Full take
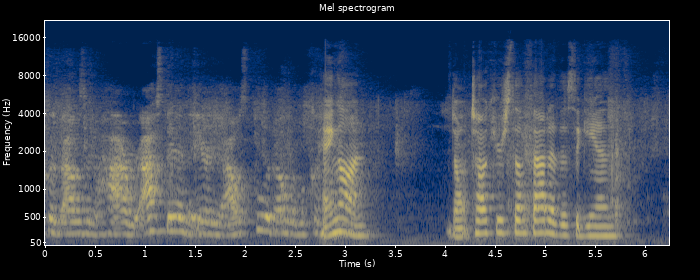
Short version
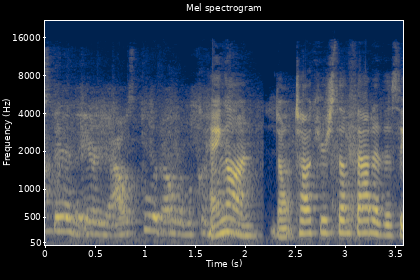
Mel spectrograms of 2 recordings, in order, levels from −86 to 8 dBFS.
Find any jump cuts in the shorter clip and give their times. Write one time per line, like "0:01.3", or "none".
0:02.2

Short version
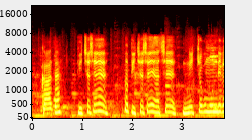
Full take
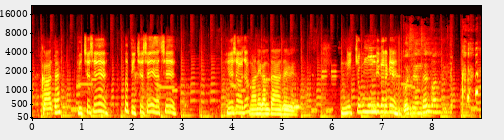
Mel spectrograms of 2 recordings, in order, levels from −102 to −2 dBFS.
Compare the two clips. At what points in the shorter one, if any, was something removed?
0:02.9

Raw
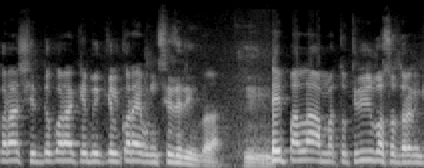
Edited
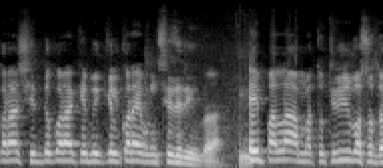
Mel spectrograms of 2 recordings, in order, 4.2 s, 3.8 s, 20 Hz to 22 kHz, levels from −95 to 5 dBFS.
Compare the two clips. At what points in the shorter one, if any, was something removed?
0:02.4

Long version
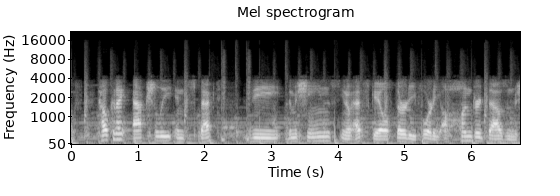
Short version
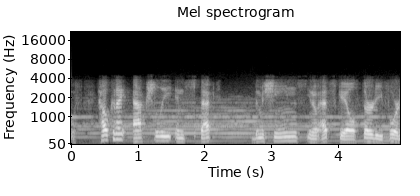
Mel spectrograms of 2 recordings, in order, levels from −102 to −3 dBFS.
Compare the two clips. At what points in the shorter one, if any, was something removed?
0:02.6

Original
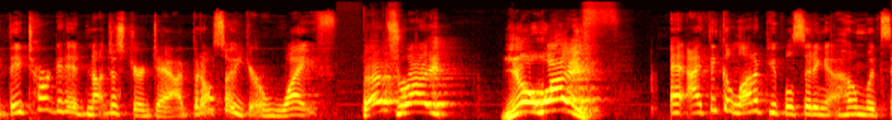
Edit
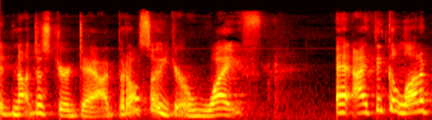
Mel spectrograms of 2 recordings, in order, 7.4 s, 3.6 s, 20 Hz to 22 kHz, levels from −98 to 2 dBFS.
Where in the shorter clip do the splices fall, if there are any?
0:02.2

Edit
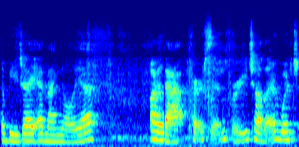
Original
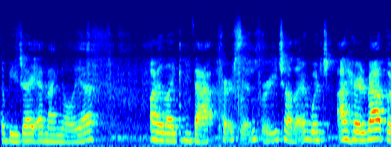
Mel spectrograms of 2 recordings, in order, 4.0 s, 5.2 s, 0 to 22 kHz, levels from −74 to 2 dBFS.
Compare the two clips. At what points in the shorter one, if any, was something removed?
0:02.2

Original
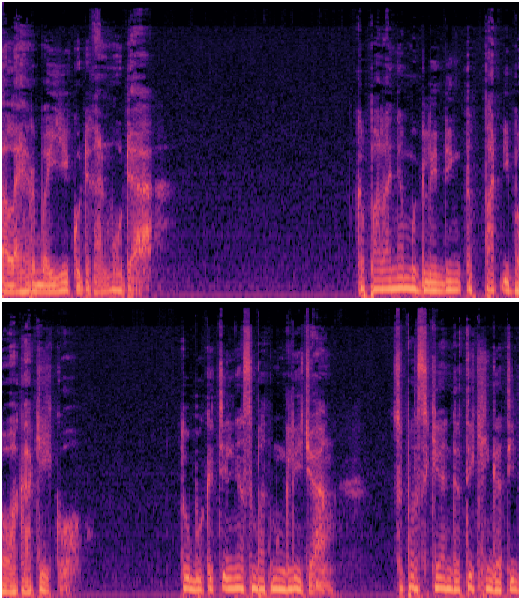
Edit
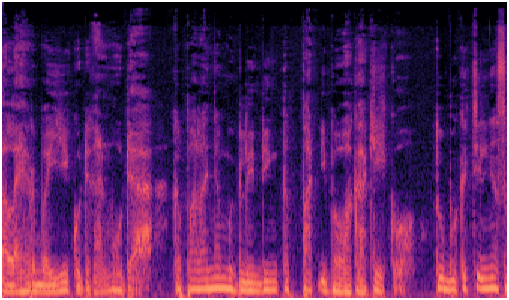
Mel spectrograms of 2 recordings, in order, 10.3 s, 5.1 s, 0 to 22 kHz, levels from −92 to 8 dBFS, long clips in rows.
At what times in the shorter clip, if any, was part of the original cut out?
0:01.6
0:04.2

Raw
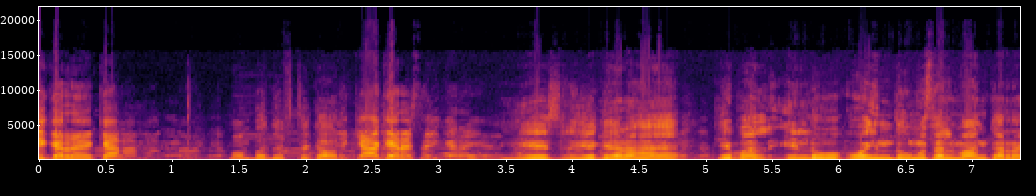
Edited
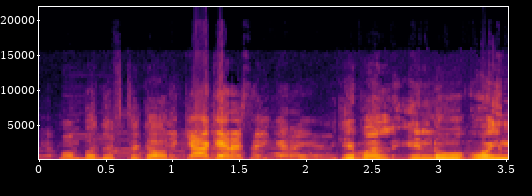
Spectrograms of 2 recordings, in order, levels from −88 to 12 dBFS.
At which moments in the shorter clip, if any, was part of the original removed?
0:02.1

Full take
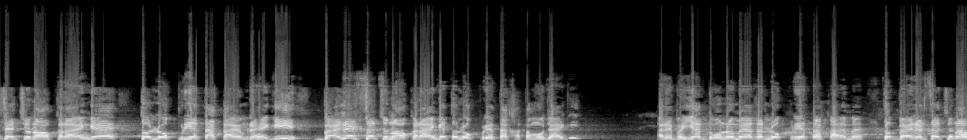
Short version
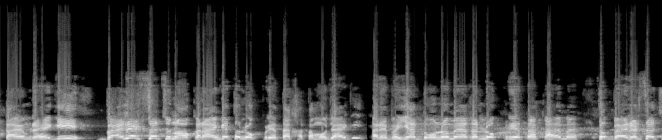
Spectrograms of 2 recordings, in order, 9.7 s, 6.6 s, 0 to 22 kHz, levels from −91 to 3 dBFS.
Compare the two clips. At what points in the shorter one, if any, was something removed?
0:03.6

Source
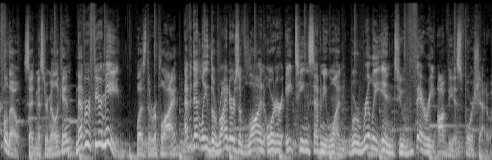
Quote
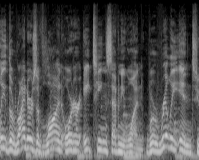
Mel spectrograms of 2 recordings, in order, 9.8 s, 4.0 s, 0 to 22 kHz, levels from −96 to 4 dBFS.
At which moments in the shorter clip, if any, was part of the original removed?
none

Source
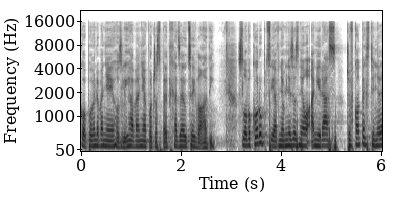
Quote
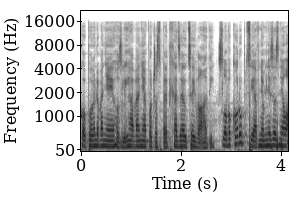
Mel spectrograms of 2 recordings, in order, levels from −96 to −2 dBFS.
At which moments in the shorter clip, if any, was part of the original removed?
0:02.7

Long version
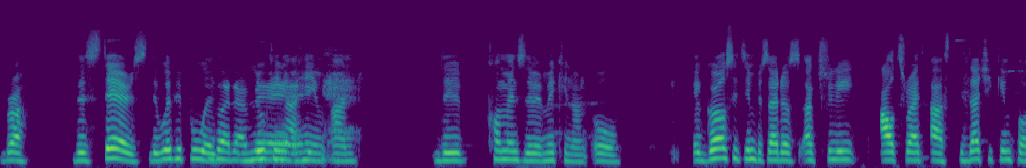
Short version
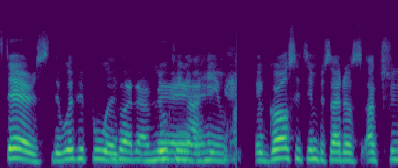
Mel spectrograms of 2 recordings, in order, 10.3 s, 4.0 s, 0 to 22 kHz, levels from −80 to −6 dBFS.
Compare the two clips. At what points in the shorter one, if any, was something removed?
0:02.3

